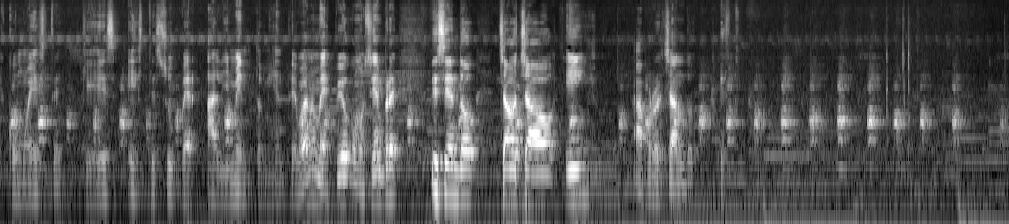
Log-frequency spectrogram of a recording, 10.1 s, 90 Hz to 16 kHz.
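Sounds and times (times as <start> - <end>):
chicken clucking: 0.0 - 5.3, 6.2 - 9.7.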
